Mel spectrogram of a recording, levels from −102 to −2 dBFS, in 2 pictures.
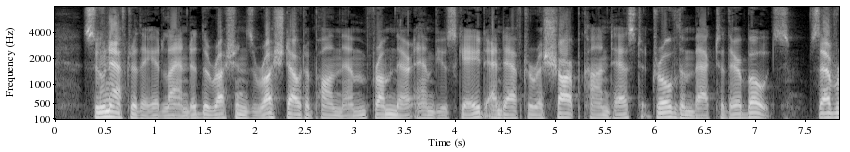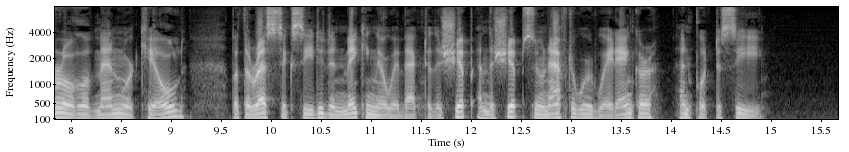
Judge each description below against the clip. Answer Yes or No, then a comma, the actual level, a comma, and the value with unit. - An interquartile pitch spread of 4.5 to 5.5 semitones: No, average, 3.3 semitones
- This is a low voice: Yes, low, 105 Hz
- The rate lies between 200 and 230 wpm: Yes, fast, 205 wpm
